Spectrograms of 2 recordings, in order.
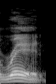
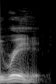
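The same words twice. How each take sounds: First: Said in the usual way. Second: RED as "rid"; Baltimore pronunciation. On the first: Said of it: "talking about the color red". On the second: Shown as a demonstration. Explaining to viewers, RED said as "rid". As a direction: make RED sound like "rid". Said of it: "Like R I D".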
